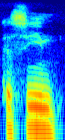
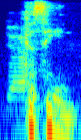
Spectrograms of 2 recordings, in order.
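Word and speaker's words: Qasim: It's Kasim. Are you talking to me or? Yeah, Kasim. So Q silent. Yeah. Kasim.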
